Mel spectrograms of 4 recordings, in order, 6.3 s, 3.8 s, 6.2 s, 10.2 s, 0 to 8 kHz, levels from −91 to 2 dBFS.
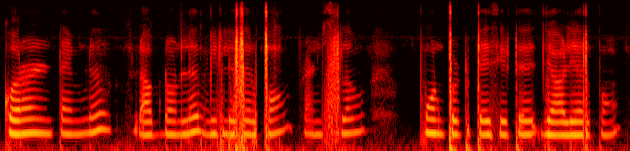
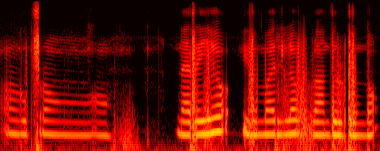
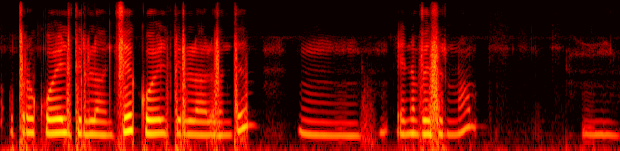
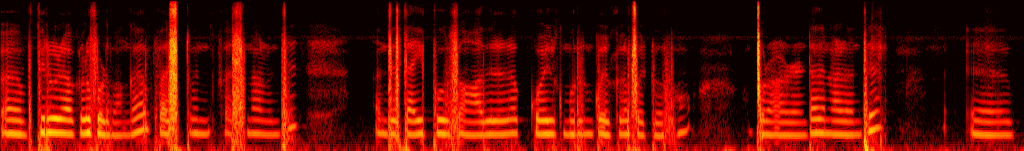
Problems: echo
